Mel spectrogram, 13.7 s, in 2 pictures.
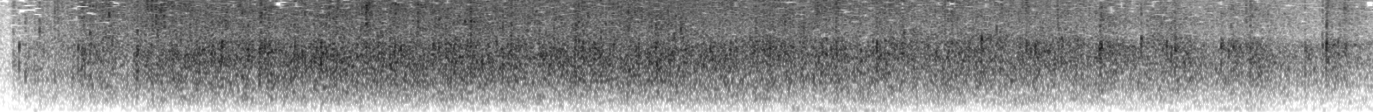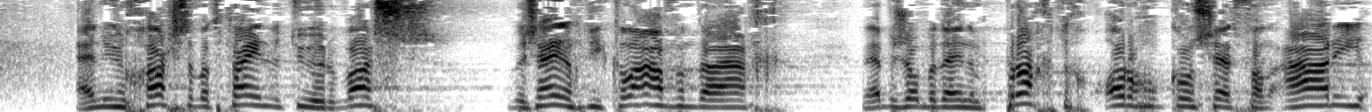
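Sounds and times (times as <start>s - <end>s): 
audience applause: 0.0s - 7.2s
speech: 7.3s - 13.7s.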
